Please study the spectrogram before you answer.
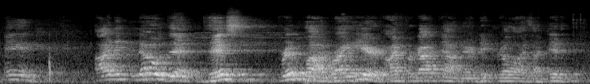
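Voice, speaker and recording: A man's voice: high voice, measured pace, fairly bright tone. A man, a paranormal investigator, giving an emphatic convention panel talk to an audience, checking in with them often. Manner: emphatic, keeps checking in with "okay?". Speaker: paranormal investigator presenting evidence. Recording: echoey hall, distant, faint hiss.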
